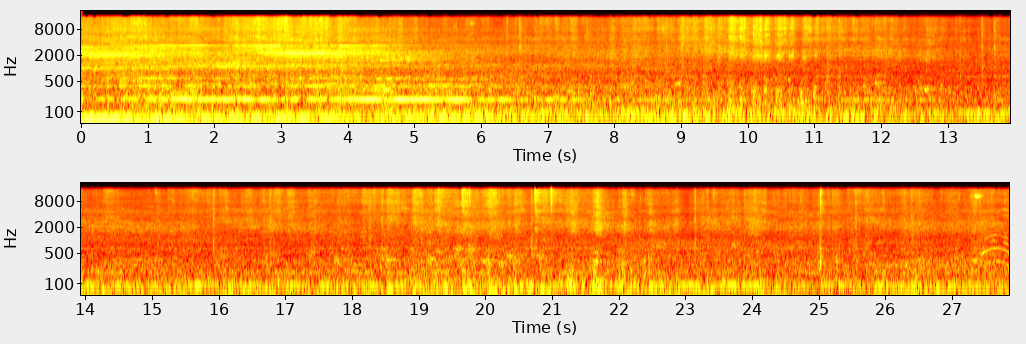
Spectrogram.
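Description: Freight cars clatter and rumble steadily over the rails.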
